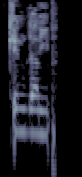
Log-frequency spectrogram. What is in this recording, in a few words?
"kinderlieb", German; adjectives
